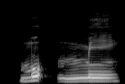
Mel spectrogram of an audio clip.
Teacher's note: নুন দিয়ে মিম ধরবে ইদগামে বাগুন্না গুন্না হবে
